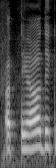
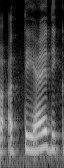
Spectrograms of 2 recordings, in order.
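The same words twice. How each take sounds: First: अत्याधिक with a long या in the middle; wrong long aa. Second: अत्यधिक slow, with a short य; correct short a. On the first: (बीच में लंबा आ, गलत अत्याधिक) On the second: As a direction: say अत्यधिक carefully, short in the middle. (धीरे और छोटे अ के साथ सही अत्यधिक) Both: Shown as a demonstration. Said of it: "अत्याधिक नहीं होगा".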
